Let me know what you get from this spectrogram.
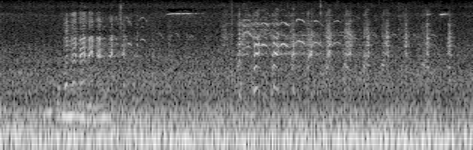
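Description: Motorcycle engine idling in stopped city traffic. A high, warbling squeal from an unseen source sounds twice, about a second in and again for about two seconds from the middle.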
